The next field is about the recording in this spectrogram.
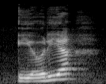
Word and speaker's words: Euodia: He says, I entreat Euodia and I entreat Syntyche. If you were wondering how to pronounce those, hopefully that's helpful. Euodia and Syntyche.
